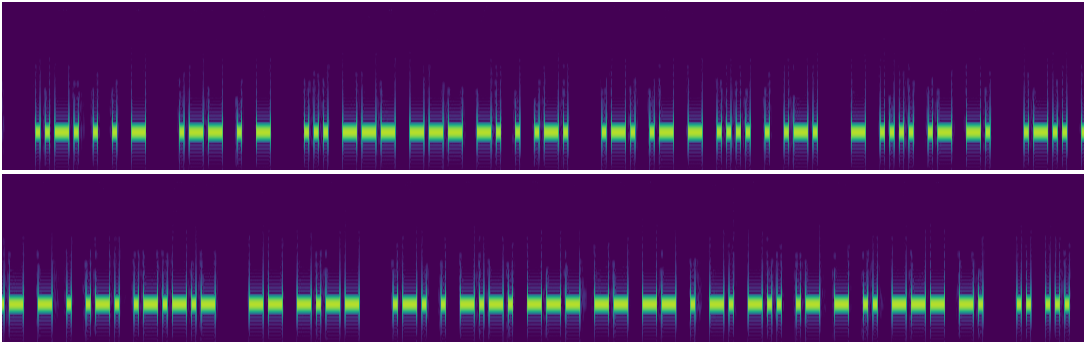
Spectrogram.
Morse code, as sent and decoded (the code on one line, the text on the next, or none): ..-. . - / .-- . - / ... --- --- -. .-. / .-. .- - .... .-. / - .... .- -. / .-.. .- - . .-. .-.-.- / -- -.-- / .-. -.-. --- -- -- . -. -.. .- - .. --- -. / .. ...
FEET WET SOONER RATHER THAN LATER. MY RECOMMENDATION IS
